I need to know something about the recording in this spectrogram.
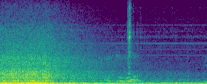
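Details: Older furnace blower after maintenance and belt retension, belt left with some play to spare old motor bearings: even low hum, no squeal or screech, so belt not slipping and drive running smoothly.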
